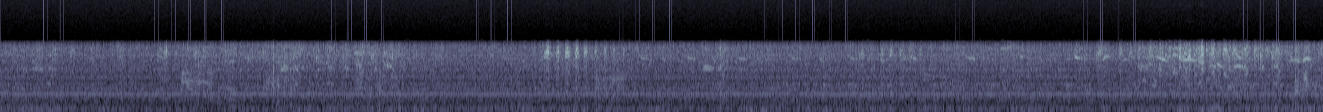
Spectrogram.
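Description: Small birds chirp and twitter by the water.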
